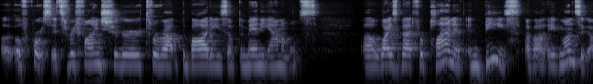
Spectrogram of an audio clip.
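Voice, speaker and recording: With a non-native accent, a woman talks at a fairly quick pace in a fairly high voice and fairly even intonation, on a very clean recording with a silent background. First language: not English. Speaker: vegan video blogger. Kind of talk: response video monologue. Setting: at home, child sleeping nearby. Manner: hesitant, many fillers.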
